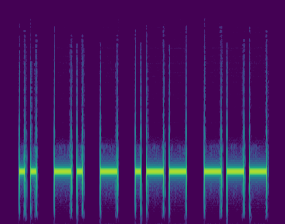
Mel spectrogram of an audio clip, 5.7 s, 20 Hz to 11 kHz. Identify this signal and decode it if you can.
Morse code, heard as a keyed tone, about 10 wpm, 800 Hz. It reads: INTWO
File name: CW / DET / 1 3 1500C S C 10wpm 3335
